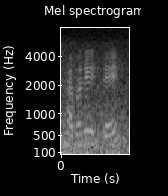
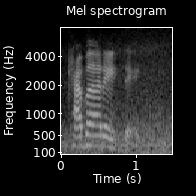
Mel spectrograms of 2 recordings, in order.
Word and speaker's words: Cabarete: But it is cabaret, not cabaret. Not cabaret, but cabaret. You got to just roll your R a little bit.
